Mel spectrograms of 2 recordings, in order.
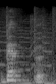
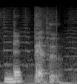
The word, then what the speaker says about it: Beppu: For example, there's a city in Japan called Beppu. It's not Beppu. It's Beppu.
